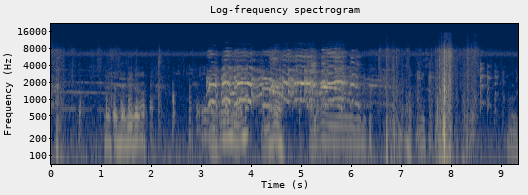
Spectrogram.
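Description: A rooster crows loudly several times on a farm while hens cluck and wings flap, close by, with a person briefly talking in between.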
